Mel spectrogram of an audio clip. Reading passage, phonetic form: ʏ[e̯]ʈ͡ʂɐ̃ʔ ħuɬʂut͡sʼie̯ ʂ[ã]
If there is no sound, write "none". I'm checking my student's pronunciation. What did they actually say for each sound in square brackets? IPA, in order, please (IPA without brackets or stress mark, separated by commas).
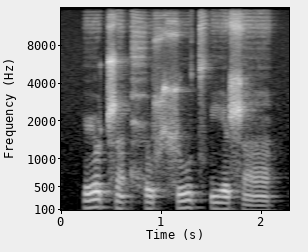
o̯, ã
